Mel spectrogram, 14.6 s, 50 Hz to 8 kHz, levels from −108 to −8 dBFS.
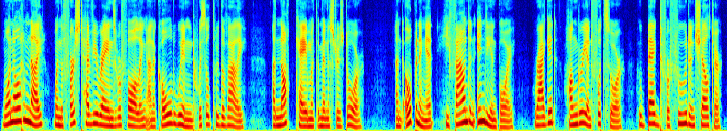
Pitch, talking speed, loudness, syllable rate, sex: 195 Hz, 180 wpm, -17 LUFS, 5.0 syllables/s, female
